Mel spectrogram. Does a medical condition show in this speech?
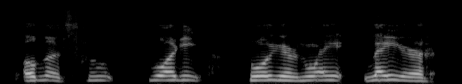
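Yes: cerebral palsy; from birth, entire left side.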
